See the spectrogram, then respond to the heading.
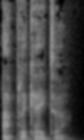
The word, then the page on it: applicator: British English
